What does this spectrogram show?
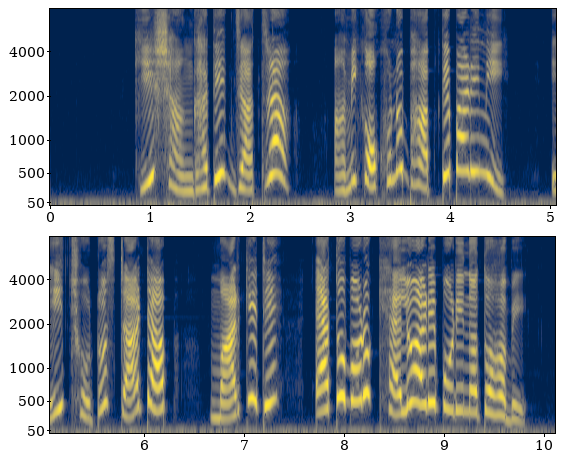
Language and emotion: Bengali, surprised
